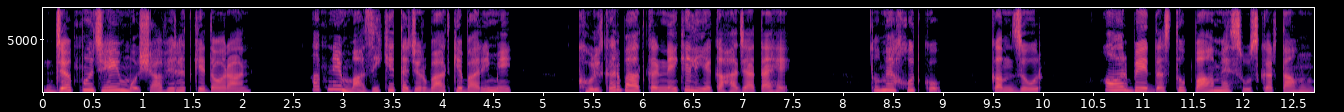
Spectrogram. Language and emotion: Urdu, fearful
